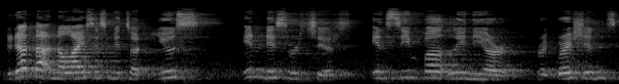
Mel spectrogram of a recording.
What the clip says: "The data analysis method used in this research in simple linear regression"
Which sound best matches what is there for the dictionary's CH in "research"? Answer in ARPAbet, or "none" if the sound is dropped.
S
